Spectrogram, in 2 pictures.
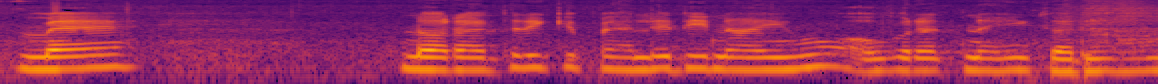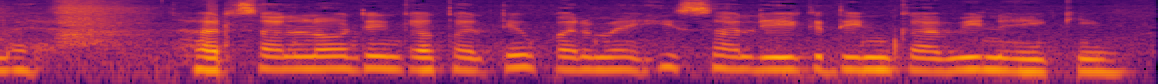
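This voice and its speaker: A woman's voice: mid-range voice, level tone, normal speed, dark tone, slight background noise. A woman, vlogging a train journey in an emotional, repetitive way. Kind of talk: casual travel vlog narration.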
